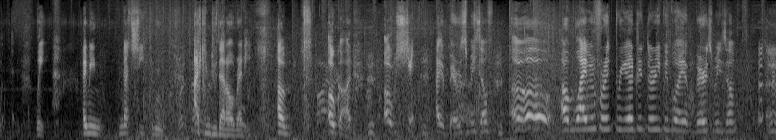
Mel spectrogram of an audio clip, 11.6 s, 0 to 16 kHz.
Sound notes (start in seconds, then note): 3.6 sniff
